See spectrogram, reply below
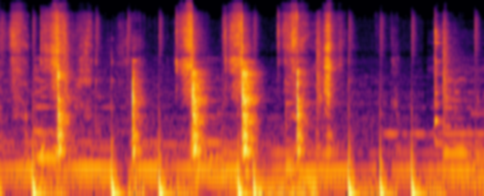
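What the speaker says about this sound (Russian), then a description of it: "Очищенные яблоки нарезаем кубиками." Knife chopping peeled apples into cubes on a cutting board, a steady run of crisp, close thuds and clicks repeating roughly every half second, with no voices.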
